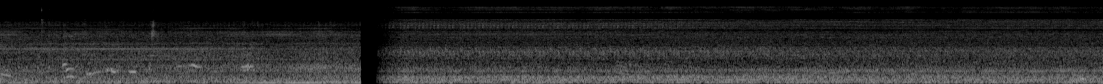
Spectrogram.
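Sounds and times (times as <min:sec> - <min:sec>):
car engine idling: 0:03.4 - 0:10.8.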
